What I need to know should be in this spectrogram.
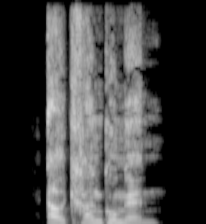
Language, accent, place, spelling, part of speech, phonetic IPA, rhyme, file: German, Germany, Berlin, Erkrankungen, noun, [ɛɐ̯ˈkʁaŋkʊŋən], -aŋkʊŋən, De-Erkrankungen.ogg
- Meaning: plural of Erkrankung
